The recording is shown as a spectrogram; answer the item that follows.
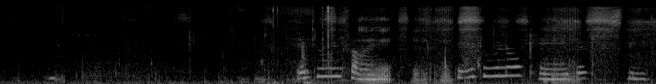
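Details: Newborn French Bulldog puppies, the litter of Anais and Hobbit born October 29, 2011, indoors: after a quiet start, short high squeaks and whines with bright harmonic bends come in bursts, rising and falling, some overlapping, with soft rustling between.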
